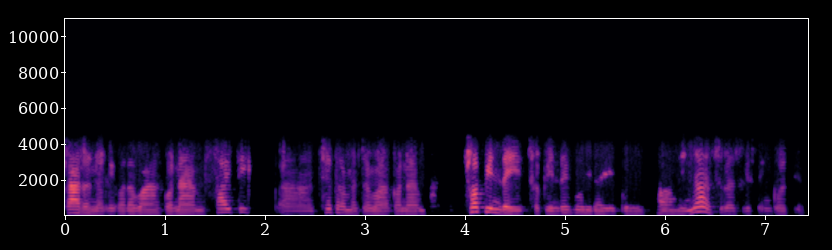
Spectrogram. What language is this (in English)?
Nepali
